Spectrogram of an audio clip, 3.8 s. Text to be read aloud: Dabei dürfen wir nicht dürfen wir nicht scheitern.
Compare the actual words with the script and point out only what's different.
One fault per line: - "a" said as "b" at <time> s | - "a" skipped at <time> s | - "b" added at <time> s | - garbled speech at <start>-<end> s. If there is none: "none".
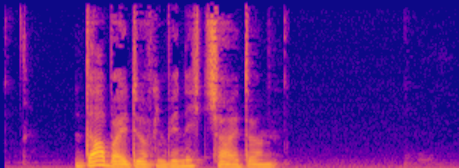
- "dürfen wir nicht" skipped at 1.7 s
